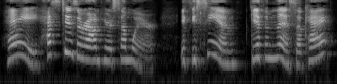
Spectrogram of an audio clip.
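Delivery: high, chirpy little sprite; a friendly kid handing over a gift; childish Korok. Acted. Korok giving Link a seed for Hestu, high chirpy voice.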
